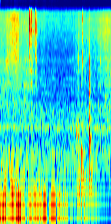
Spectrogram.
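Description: Car driving slowly, its low engine and road rumble heard from inside the cabin, with a short knock near the end.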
